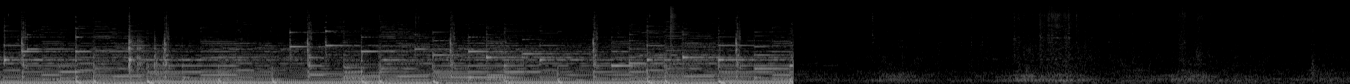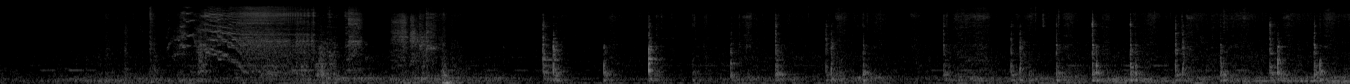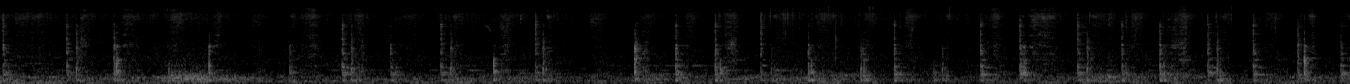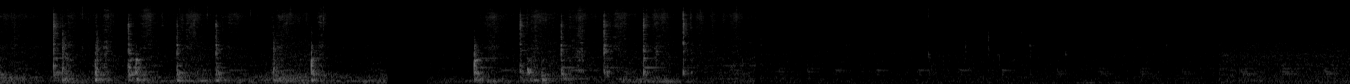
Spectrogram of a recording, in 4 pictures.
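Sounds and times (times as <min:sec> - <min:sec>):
wooden spatula scraping pan: 0:16.8 - 0:18.2, 0:18.9 - 0:43.9, 0:45.2 - 0:48.1
shrimp sizzling in oil: 0:18.8 - 0:48.1.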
